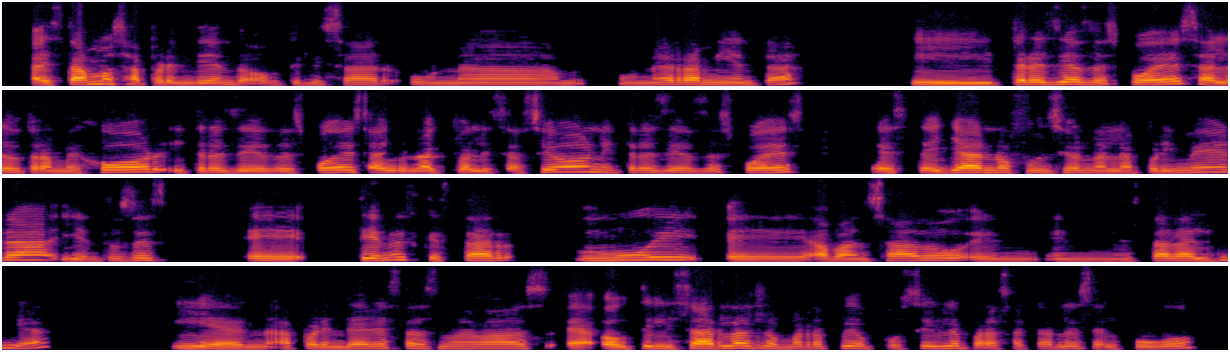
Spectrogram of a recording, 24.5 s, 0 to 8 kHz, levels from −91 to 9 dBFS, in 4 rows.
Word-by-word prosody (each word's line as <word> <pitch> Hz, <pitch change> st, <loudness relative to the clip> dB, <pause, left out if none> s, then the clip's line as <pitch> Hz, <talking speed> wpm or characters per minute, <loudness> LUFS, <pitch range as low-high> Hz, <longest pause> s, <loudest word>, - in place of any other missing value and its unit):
ah, -, -, +6 dB
estamos 205 Hz, +5 st, +6 dB
aprendiendo 180 Hz, +2 st, -2 dB
a -, -, -3 dB
utilizar 170 Hz, +3 st, -6 dB
una 185 Hz, +1 st, -6 dB, 0.3 s
una 180 Hz, +1 st, -6 dB
herramienta, 195 Hz, -, +1 dB, 0.6 s
y 180 Hz, -3 st, +2 dB
3 200 Hz, -1 st, +4 dB
días 220 Hz, -1 st, +4 dB
después 200 Hz, +5 st, +3 dB
sale 190 Hz, -3 st, +3 dB
otra 185 Hz, -1 st, 0 dB
mejor, 230 Hz, +7 st, +3 dB
y -, -, -7 dB
3 190 Hz, -2 st, -3 dB
días 190 Hz, -1 st, -2 dB
después 205 Hz, +6 st, 0 dB
hay 190 Hz, -, +3 dB
una 185 Hz, -1 st, +1 dB
actualización, 180 Hz, +9 st, +1 dB
y 215 Hz, -, -9 dB
3 195 Hz, -1 st, -5 dB
días 195 Hz, -2 st, -4 dB
después, 200 Hz, +3 st, -1 dB, 0.3 s
este, 190 Hz, 0 st, -1 dB
ya 205 Hz, 0 st, +10 dB
no 205 Hz, -1 st, -2 dB
funciona 190 Hz, 0 st, -4 dB
la 180 Hz, -1 st, -3 dB
primera, 225 Hz, +7 st, 0 dB
y -, -, -4 dB
entonces, 195 Hz, +4 st, -7 dB, 0.4 s
eh, 190 Hz, -1 st, -1 dB, 0.3 s
tienes 230 Hz, +6 st, 0 dB
que -, -, -4 dB
estar 195 Hz, +3 st, +2 dB, 0.3 s
muy, 230 Hz, +5 st, -1 dB
eh, 175 Hz, -1 st, -3 dB
avanzado 200 Hz, +5 st, +1 dB
en 170 Hz, 0 st, -9 dB
en 170 Hz, 0 st, -12 dB
estar 185 Hz, +4 st, +1 dB
al 195 Hz, -1 st, +2 dB
día 240 Hz, -, -4 dB, 0.6 s
y 205 Hz, -1 st, +1 dB
en 180 Hz, -1 st, 0 dB
aprender 190 Hz, +1 st, -2 dB
estas 205 Hz, -1 st, -4 dB
nuevas 195 Hz, -, -3 dB
eh, 365 Hz, -, +5 dB
a 195 Hz, -, +6 dB
utilizarlas 210 Hz, +4 st, +4 dB
lo 200 Hz, -, -2 dB
más 190 Hz, +1 st, -5 dB
rápido 200 Hz, +1 st, -3 dB
posible 195 Hz, +4 st, -5 dB
para 165 Hz, -, -2 dB
sacarles 190 Hz, +3 st, -8 dB
el 185 Hz, -2 st, -8 dB
jugo, 205 Hz, +7 st, -3 dB
190 Hz, 150 wpm, -23 LUFS, 180-205 Hz, 0.6 s, ya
